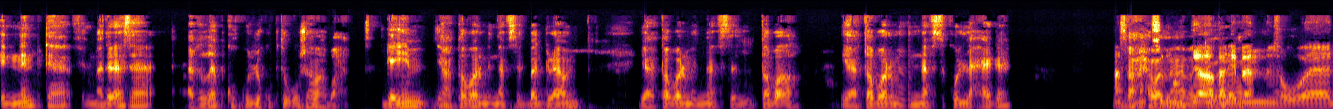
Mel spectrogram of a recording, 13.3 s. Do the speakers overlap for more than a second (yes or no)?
yes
